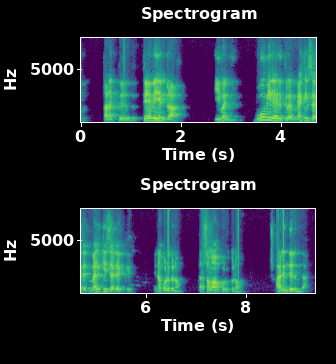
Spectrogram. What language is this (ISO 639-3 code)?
tam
